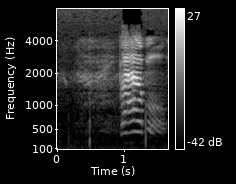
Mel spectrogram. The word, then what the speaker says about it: Babel: the Tower of Babel how do you pronounce babble babble or baby well you know what Webster allows us to say it either way Mabel or babble a lot of times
